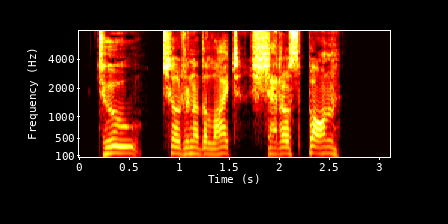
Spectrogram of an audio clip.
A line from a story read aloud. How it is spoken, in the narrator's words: Bornholt spat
